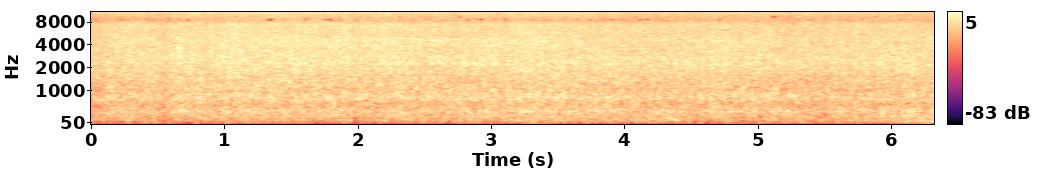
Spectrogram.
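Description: Heavy rain pouring steadily, with strong wind blowing through the trees and banana plants.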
